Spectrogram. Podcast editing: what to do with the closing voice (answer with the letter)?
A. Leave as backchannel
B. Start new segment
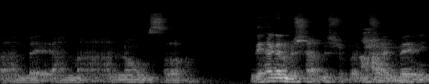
A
